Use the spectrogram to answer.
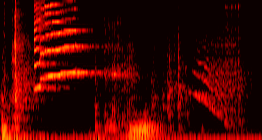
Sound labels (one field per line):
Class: door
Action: opening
